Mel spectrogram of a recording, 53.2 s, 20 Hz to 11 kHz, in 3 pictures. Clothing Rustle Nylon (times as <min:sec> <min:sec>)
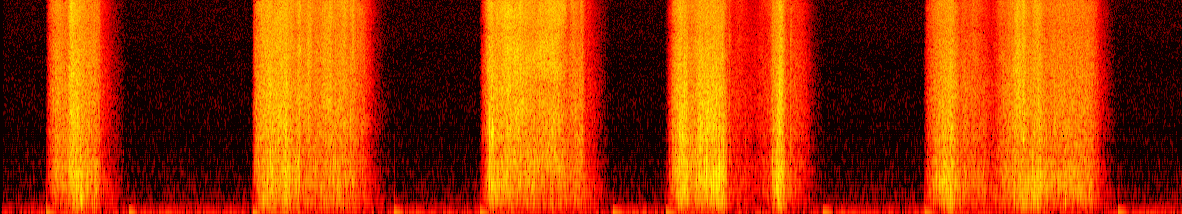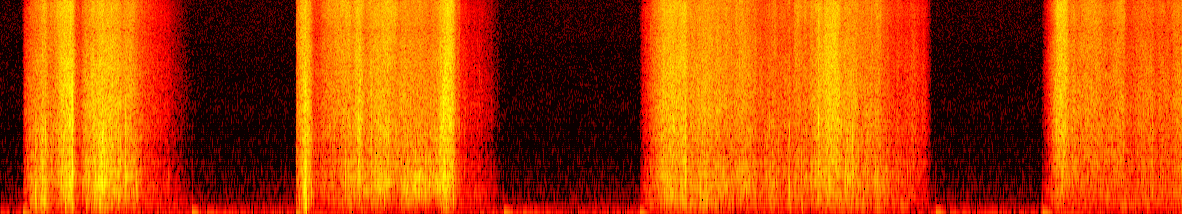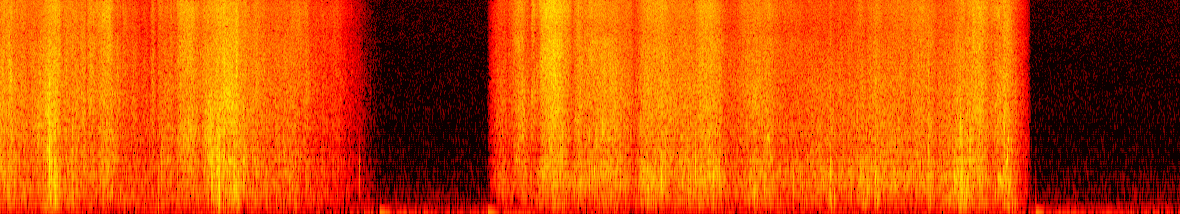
0:00.7 0:01.6, 0:03.8 0:05.6, 0:07.2 0:08.9, 0:10.0 0:12.2, 0:13.9 0:16.6, 0:18.1 0:20.3, 0:22.2 0:25.0, 0:27.4 0:31.7, 0:33.4 0:40.9, 0:42.8 0:50.9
